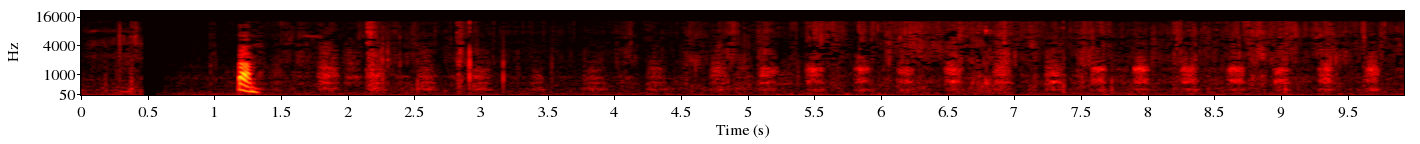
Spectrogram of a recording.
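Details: An elderly male Bull Terrier gives one sharp, loud yelp, then settles into quick, steady rhythmic huffs.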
